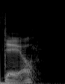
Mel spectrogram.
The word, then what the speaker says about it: Dale: If I remember, they pronounce it wrong in the movie, but it is Dale.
